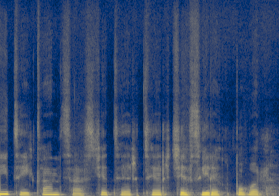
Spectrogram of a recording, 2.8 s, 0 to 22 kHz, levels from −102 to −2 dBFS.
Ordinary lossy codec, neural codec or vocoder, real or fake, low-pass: none; codec, 44.1 kHz, 7.8 kbps, Pupu-Codec; fake; none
